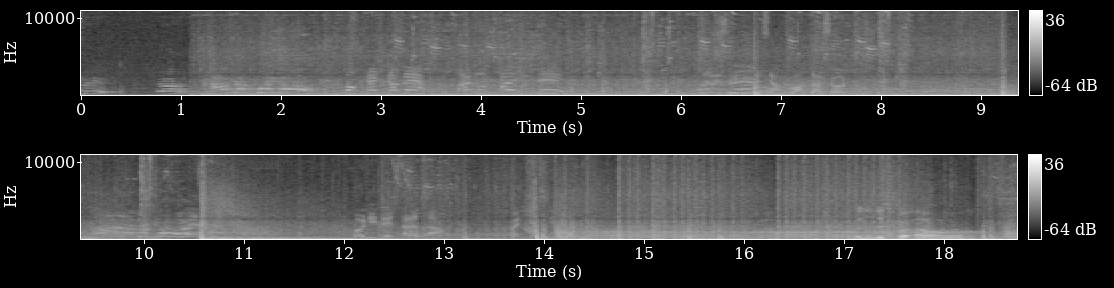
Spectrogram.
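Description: Gunfire rattles in rapid bursts, echoing in a large hall.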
